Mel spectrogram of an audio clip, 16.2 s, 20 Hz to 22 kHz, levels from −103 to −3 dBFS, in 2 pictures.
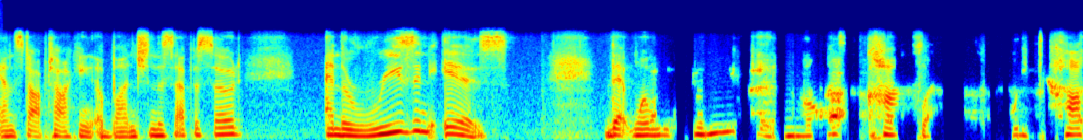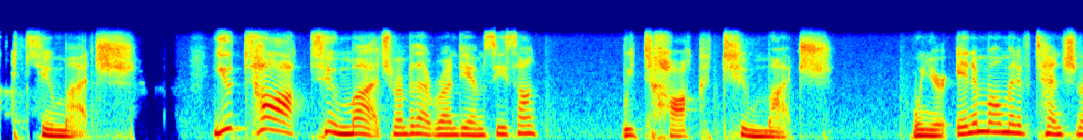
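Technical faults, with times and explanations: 4.87–5.28, 5.63–5.83, 6.23–6.49, 7.24–7.39 and 8.1–8.3 s: other side's voice leaking through. A second voice breaks through in short scraps, from far below the talker to about level with it, likely from loudspeaker echo the canceller missed.
4.93–8.42 s: speech suppressed in double talk. The talker's voice is pushed down in pieces, about 40 dB at its deepest, for roughly three seconds in total, likely because the canceller could not separate it from the overlapping loudspeaker echo.
9.14–9.46 s: background gated by the echo canceller. The room sound drops by about 36 dB for about 0.3 s, then returns as the canceller releases the microphone.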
